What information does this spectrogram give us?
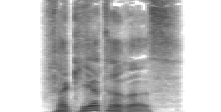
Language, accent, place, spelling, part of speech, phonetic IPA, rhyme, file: German, Germany, Berlin, verkehrteres, adjective, [fɛɐ̯ˈkeːɐ̯təʁəs], -eːɐ̯təʁəs, De-verkehrteres.ogg
- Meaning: strong/mixed nominative/accusative neuter singular comparative degree of verkehrt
